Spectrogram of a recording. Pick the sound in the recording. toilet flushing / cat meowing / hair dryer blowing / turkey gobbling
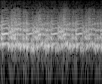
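turkey gobbling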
